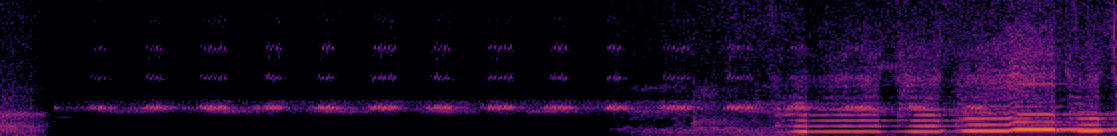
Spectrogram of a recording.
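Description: Faint cricket chirping, evenly pulsed about two and a half chirps a second. From about five seconds in, a bamboo flute (bansuri) starts playing slow, held notes that step up in pitch near the end and grow louder than the crickets.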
